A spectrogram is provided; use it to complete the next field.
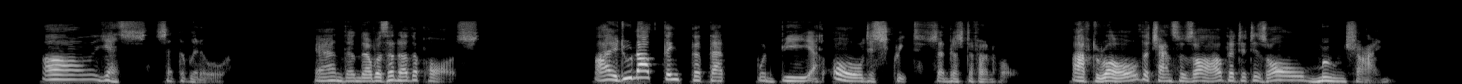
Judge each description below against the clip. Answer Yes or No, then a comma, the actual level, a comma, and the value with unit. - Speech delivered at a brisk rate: No, average, 145 wpm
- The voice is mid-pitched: Yes, medium, 170 Hz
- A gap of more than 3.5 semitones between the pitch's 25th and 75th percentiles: Yes, average, 4.3 semitones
